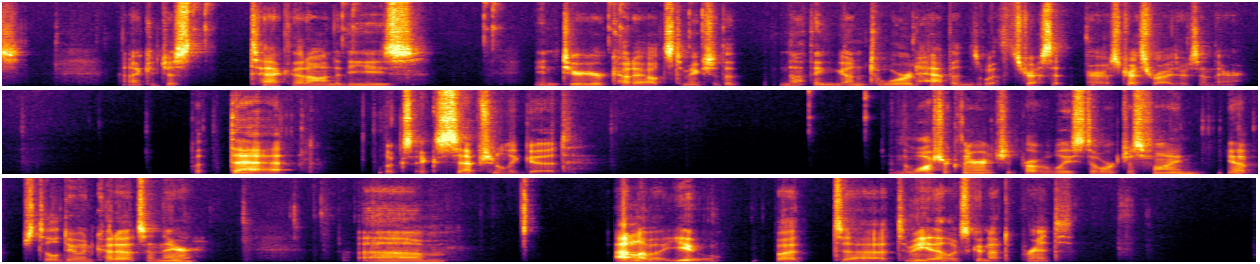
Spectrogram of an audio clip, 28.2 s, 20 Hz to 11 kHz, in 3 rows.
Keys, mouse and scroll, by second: 0.4 middle click, 1.4 click, 2.5 click, 3.6 click, 4.5 click, 5.4 right click, 6.8-8.1 middle drag, 8.9 middle click, 10.5 middle click, 11.7 middle click, 12.8-14.0 middle drag, 15.5 click, 16.9-18.2 middle drag, 18.7 middle click, 20.6 middle click, 21.6 middle click, 24.7 middle click.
